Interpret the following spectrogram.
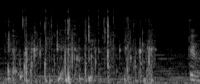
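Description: A capped pint jar of thick pottery glaze shaken hard close to the microphone: the glaze sloshes and knocks inside the plastic jar with a "gloopy glop sound", a run of irregular splashy knocks that stops about one and a half seconds in. The sound shows the settled glaze being mixed back together.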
